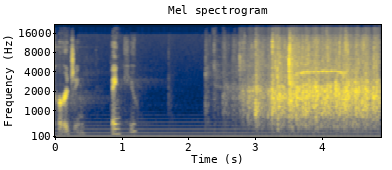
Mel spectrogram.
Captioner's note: people cheering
